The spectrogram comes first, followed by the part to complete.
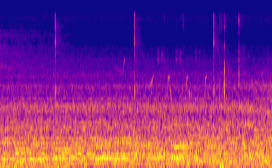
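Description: Quiet room tone: a steady low hiss and hum with a few faint ticks spaced about a second apart.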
